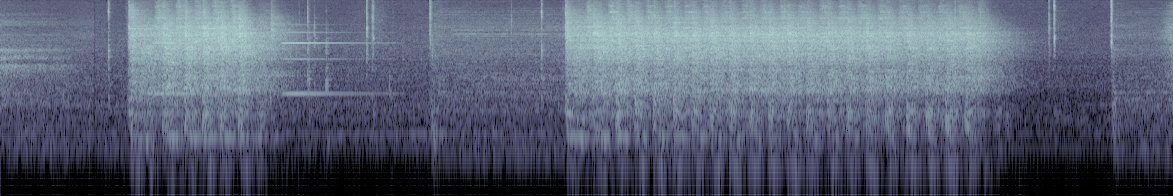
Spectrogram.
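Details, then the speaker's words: Car fitted with a Haltech ECU and a stock Type R start button: two long cranking spells at a steady three beats a second with no firing at all. The Haltech's green light goes out while cranking, so the ECU loses power and isn't running. "Yeah, that's the problem because the green light on the Haltech, as I'm cranking it, turns off, which means the Haltech is effectively not even running."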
